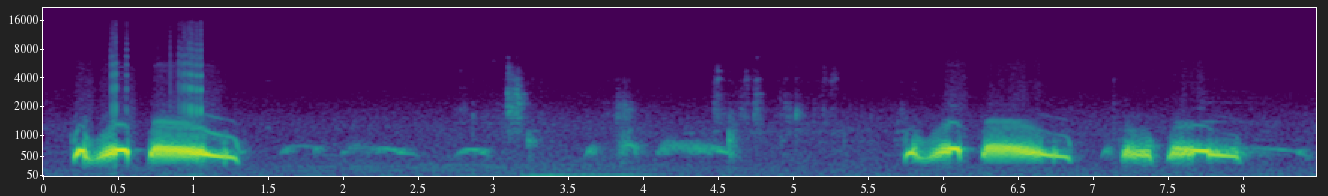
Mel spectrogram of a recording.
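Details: Spotted dove in thúc and gù style: a paired coo, a quiet stretch with faint murmuring notes, then two more paired coos, each a quick note before a drawn-out falling coo.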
